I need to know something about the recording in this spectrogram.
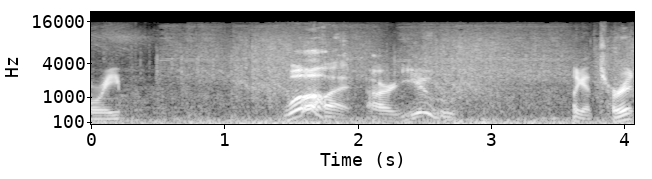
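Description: A blaster fires loud energy shots.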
